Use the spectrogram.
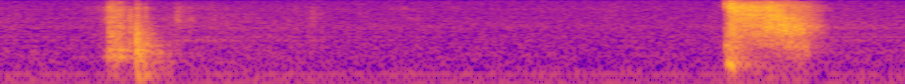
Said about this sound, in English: I have to sneeze again.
